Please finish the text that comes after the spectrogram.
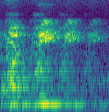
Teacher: را کے اوپر زبر ہے تو را کو پورے یعنی کہ موٹا پڑھیں گے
